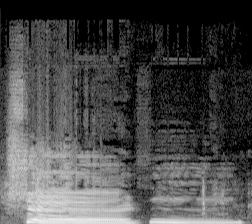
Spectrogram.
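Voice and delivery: exaggerated mopey "sad"; mock sad whine. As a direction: pout it out like a sulking child. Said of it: "he's like".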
